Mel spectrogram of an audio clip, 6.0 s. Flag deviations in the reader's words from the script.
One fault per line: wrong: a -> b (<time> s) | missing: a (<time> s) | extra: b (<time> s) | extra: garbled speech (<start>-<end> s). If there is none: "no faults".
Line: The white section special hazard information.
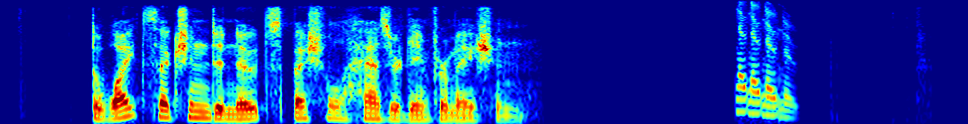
extra: denotes (1.3 s)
